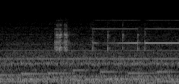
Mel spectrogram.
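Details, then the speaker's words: Microwave stuck on; with the suspected stuck relay pulled out, a thin high continuous beep with faint chirps sounds; cause unconfirmed. "yeah you're that beeping that's stuck on that's not a good sign"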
